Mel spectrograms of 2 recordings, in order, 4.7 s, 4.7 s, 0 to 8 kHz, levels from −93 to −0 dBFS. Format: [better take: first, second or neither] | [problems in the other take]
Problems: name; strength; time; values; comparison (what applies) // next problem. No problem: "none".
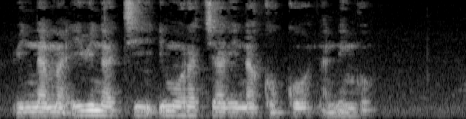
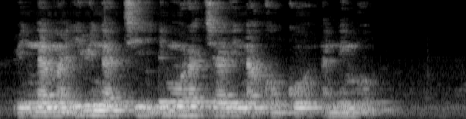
first | noise reduction (neural separator model SepFormer DNS4)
